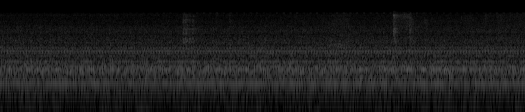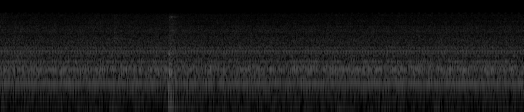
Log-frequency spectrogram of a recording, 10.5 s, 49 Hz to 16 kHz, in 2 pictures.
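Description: IBM PS/2 Model 85 tower just powered on, its power supply and fans running as a faint, steady hum with several steady tones, while the system works toward its power-on self-test. A single short click about seven seconds in.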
